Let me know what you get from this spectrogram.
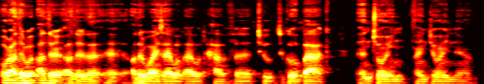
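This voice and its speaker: A man from Syria, a startup founder in his thirties, answering interview questions with many pauses and restarts. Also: deep voice, level tone. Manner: hesitant, many fillers and restarts.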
